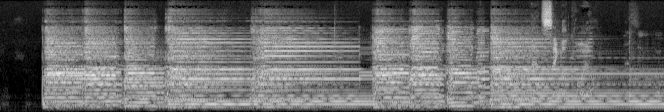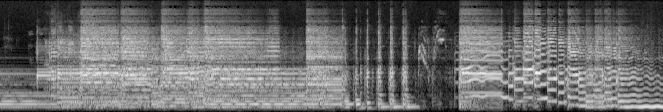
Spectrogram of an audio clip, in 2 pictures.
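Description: An electric guitar played on its bridge pickup, bright and twangy, strumming full chords and short riffs at a steady, loud level, with a brief dip near the end before it picks back up.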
